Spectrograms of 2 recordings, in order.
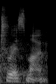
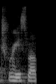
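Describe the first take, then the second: First: It is said without rhyming with chorizo. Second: It is said rhyming with chorizo. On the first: "but it might be Gran Turismo" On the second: "I like saying Turismo like chorizo"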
